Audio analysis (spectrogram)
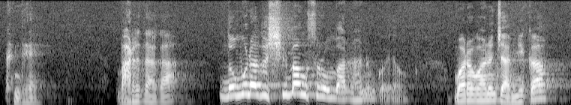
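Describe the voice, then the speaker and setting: A male pastor preaching a sermon in an animated way, asking his congregation rhetorical questions. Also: a little high, normal speed.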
